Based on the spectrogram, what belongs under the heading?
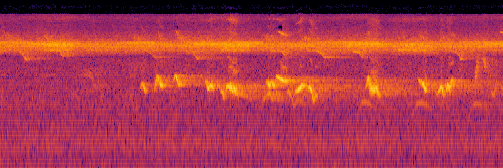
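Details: Summer tanager singing vigorously in the wild: short, slurred whistled phrases around two to three thousand cycles, delivered in quick uneven bursts about every half second, over a steady high insect drone.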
